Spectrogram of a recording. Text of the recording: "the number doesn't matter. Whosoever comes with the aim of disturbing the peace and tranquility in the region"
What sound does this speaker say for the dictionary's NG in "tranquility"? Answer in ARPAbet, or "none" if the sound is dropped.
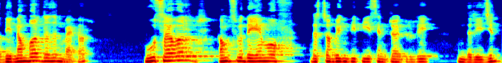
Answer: none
